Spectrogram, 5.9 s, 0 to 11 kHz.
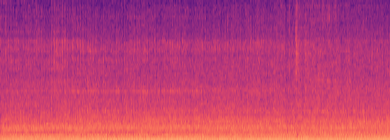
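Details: Craftsman push mower after replacing the carburetor with a new Briggs & Stratton 650 series unit, primed and pull-started outside: loud, steady, rapid single-cylinder beat without stumbling or hunting; running normally.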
